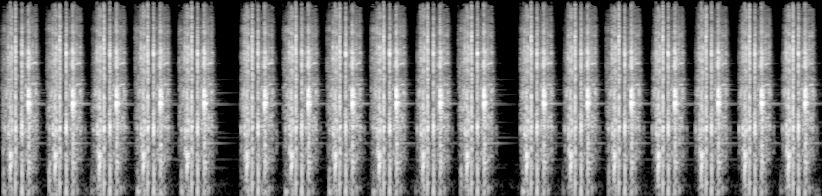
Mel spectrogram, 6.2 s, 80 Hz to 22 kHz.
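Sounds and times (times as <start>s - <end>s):
Pentax KS2 DSLR camera shutter firing in rapid bursts: 0.0s - 6.1s.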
